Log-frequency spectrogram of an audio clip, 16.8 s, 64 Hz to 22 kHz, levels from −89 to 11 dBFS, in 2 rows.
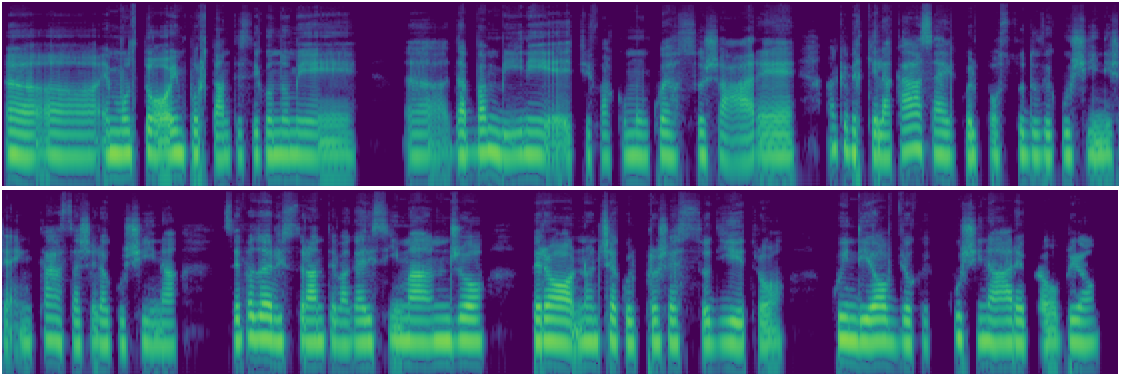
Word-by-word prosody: uhm, 165 -1 0
è 175 - -4
molto 180 +1 +4
importante 180 -2 0
secondo 175 0 -1
me, 90 - -2 0.4
uhm 170 0 -7
da 175 - 0
bambini 180 -1 +1
e - - -4
ci - - -14
fa 165 0 -10
comunque 170 +1 -3
associare 135 - -3 0.2
anche 205 +1 -4
perché 180 -2 -1
la 165 -1 0
casa 195 -1 0
è 170 - +1
quel 165 0 -2
posto 180 0 -7
dove 170 -1 -2
cucini, 160 - -3
cioè - - -8
in 175 - -6
casa 185 -2 -3
c'è 165 - -6
la 170 -1 -1
cucina, 165 -1 -4 0.3
se 185 - -2
vado 200 +1 +3
al 195 - +8
ristorante 180 -1 +1
magari 175 +1 0
sì, 190 +1 -3
mangio, 185 +1 +4 0.3
però, 180 -1 +7
non 180 +1 +2
c'è 180 0 +1
quel 170 -1 -2
processo 175 -1 -2
dietro. 160 - -1 0.3
Quindi 185 -2 +5
è 180 - +8
ovvio 175 -1 +2
che 170 - -15
cucinare 175 -3 +1
proprio 170 - -2
175 Hz, 170 wpm, -20 LUFS, 165-180 Hz, 0.4 s, al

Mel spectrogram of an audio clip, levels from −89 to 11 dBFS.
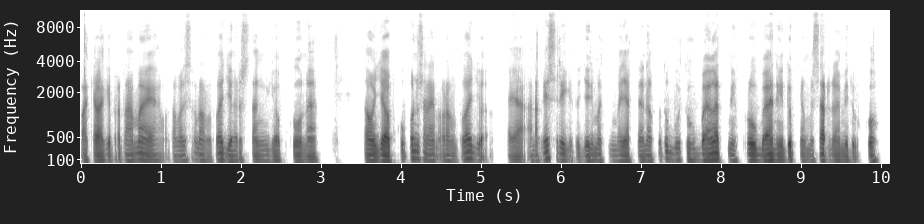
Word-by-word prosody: laki-laki 85 0 +1
pertama 90 +1 0
ya, 85 +1 -1
otomatis 80 +1 -6
orang 90 -3 -4
tua 100 +2 +2
juga 85 -3 0
harus 90 - -11
tanggung 85 +1 -4
jawabku. 85 -1 -2
Nah, 80 -1 -1 0.6
tanggung 90 -1 +5
jawabku 85 -2 +6
pun 120 0 +1
selain 90 -4 -2
orang 85 0 -3
tua 110 +5 +3
juga - - -3 0.3
kayak 80 -1 -2
anak, 80 +1 -6
istri, 100 -4 -1
gitu. 80 - -14
Jadi, 80 0 0
makin 90 -2 -5
banyak 85 0 0
dan 80 0 -2
aku 80 - -6
tuh - - -3
butuh 95 -1 -4
banget 90 +3 +6
nih 90 -2 -4
perubahan 90 0 +6
hidup 80 - +2
yang 85 - -4
besar 90 +2 +2
dalam 85 -1 -2
hidupku. 80 0 -3
85 Hz, 220 wpm, -28 LUFS, 85-90 Hz, 0.6 s, jawabku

